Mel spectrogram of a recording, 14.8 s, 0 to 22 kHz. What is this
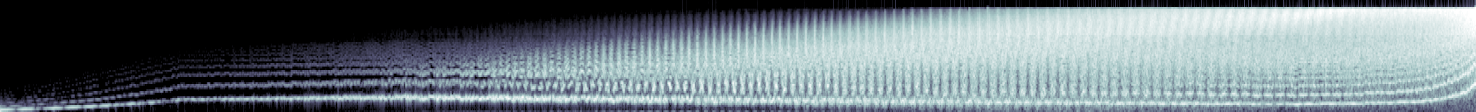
syn whoosh abrupt end 04
A buildup Whoosh!
buildup, effect, fx, sfx, whoosh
